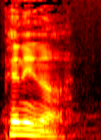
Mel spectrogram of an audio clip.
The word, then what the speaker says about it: Peninnah: I looked up the correct pronunciation of that, Peninnah.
